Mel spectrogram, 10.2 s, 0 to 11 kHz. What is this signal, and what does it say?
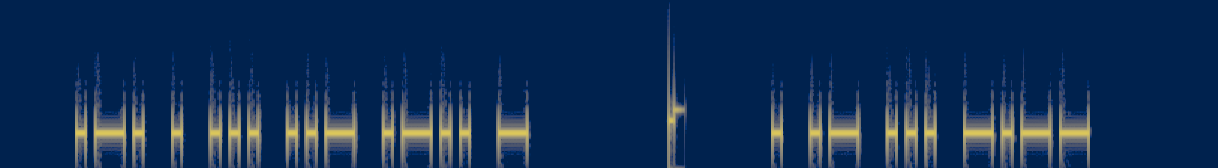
Morse code, heard as a keyed tone, about 16 wpm, 700 Hz. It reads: RESULT EASY
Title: Sentences from Top 700 Words - New Word Drill - 15wpm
